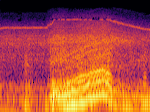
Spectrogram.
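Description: A drag car's engine in the BeamNG driving game revs up from idle to a rising, sustained roar for about a second, then drops back, close and loud with no talking.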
